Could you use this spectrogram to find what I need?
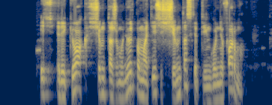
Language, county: Lithuanian, Kaunas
